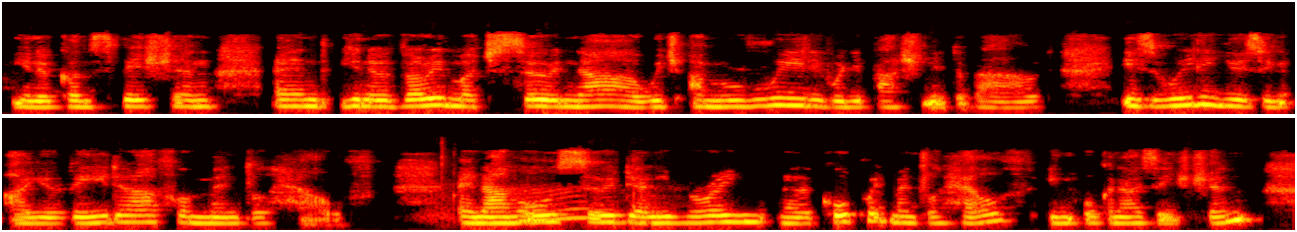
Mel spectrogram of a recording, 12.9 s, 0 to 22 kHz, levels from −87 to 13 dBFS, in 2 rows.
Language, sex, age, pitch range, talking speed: English, female, 50-69, 175-200 Hz, 155 wpm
